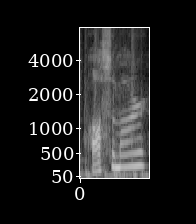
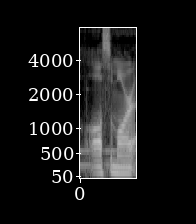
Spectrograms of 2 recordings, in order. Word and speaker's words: Aasimar: I believe the pronunciation is Aasimar, I want to say. Yeah, a couple of different pronunciations. Aasimar, Aasimar. Aasimar. Aasimar. I just call it Aasimar. Yeah, the one that I think Chris Perkins has settled on is Aasimar.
